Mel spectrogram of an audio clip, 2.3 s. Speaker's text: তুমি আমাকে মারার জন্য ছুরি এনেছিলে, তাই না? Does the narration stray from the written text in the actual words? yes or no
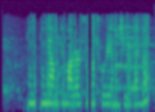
yes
